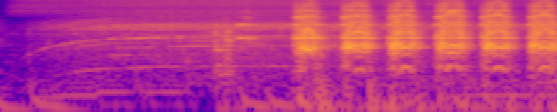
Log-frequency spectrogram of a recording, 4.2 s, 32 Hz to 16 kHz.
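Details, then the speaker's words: Cat L1 Evo RC buggy after tightening a too-loose slipper nut, slipper warmed by repeated punches; motor whine climbs smoothly, then six sharp even full-throttle bursts with no slipping howl, front just on the edge of lifting; correctly set slipper clutch. "So my Cat L1 Evo is just on the edge of lifting the front wheels. So the suspension works in the front, it lifts it, but doesn't lift up the wheels, especially when the slipper is quite warm, and that's how it will be during your run."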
